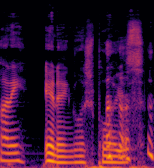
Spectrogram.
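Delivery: put-on sassy, seasoned old police officer voice. Speaker pictures playing a favourite character type; sassy old cop voice. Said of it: "see me as a sassy old cop going".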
